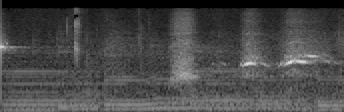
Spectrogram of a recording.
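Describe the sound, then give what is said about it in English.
A person whistles a few short, breathy notes, ending in quick bright chirps, over a steady low droning tone in the background. No one speaks. “Can you give me a little whistle?”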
